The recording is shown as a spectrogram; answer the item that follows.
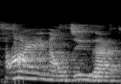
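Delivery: put-on loud, sulky, grumpy teenager voice. Showing how starting a sentence with that word comes across, in a grumpy teenager tone. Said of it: "kind of sounds like a grumpy teenager".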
